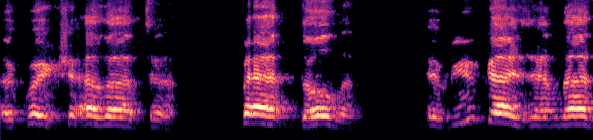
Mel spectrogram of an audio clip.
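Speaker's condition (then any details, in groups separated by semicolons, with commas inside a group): ALS, speech-generating device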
